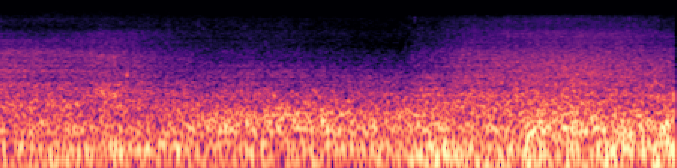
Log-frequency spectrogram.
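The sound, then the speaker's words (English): Ocean waves wash steadily onto the shore in a continuous, even surf, with a soft breeze mixed in and no voices present. “Listen to the waves gently, repeatedly lapping in the shore.”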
